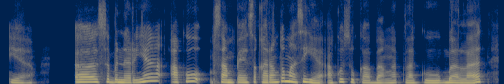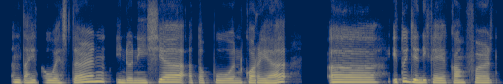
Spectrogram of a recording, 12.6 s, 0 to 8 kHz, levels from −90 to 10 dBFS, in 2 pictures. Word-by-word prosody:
Iya. 175 -4 -5 0.5
Eee, 235 +1 +4
sebenarnya 220 +2 +2 0.3
aku 290 - -1 0.2
sampai 210 -1 +2
sekarang 215 -1 0
tuh, 305 - +5
masih, 250 +1 +2
ya. - - -5
Aku 180 +9 -3
suka 225 -5 -5
banget 170 +3 -3
lagu 175 0 -1
ballad, 185 +3 +2 0.5
entah 205 -2 0
itu 200 - -7
western, 205 +10 +1 0.2
Indonesia, 195 +3 +2
ataupun 190 -2 -3
Korea. 190 +2 +2 0.6
Eee, 225 -1 +3 0.2
itu 225 +6 +1
jadi 215 -2 +6
kayak 195 -2 -1
comfort, 195 0 -1
205 Hz, 120 wpm, -24 LUFS, 190-225 Hz, 0.6 s, jadi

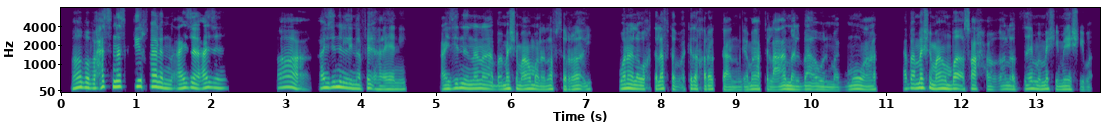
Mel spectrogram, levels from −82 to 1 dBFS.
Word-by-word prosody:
آه 175 +4 +5
بابقي 165 -4 +3
حاسسس 200 +2 0
ناس 205 0 +5
كتير 210 0 +1
فعلًا 175 -9 +4
عايزة 160 +1 +3
عايزة 160 -1 +1 0.7
آه، 180 0 0
عايزين 170 +5 +4
اللي 170 -4 +4
ينافقها 130 -5 -1
يعني، 110 +1 -3 0.4
عايزين 140 +6 +1
إن 140 -1 +2
أنا 140 -3 +2
أبقى 110 0 -3
ماشي 135 0 +1
معاهم 125 +2 +2
على 105 -2 -2
نفْس 120 +1 -4
الرأي، 115 +2 -2 0.4
وأنا 145 0 +4
لو 125 -2 +2
اختلفت 130 +2 -2
أبقى 95 -4 -5
كده 130 -2 -1
خَرجت 115 0 -3
عن 95 0 -2
جماعة 110 +5 -2
العمل 105 +2 +1
بقى 110 0 -3
والمجموعة، 105 +4 -2 0.4
هابقى 150 +4 0
ماشي 160 0 +3
معاهم 135 0 +3
بقى 135 -4 +2
صح، 125 -2 -2
غلط، 110 +2 -5
زي 125 +1 -1
ما 125 - 0
ماشي 120 -3 -2
ماشي 110 -2 -2
بقى. 95 -1 -14
125 Hz, 190 wpm, -22 LUFS, 110-150 Hz, 0.7 s, آه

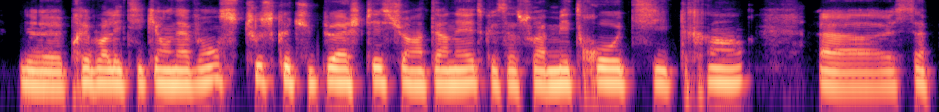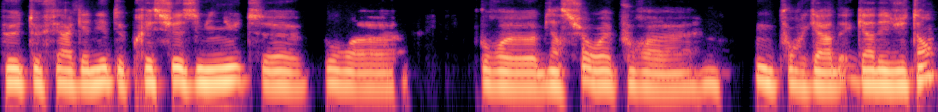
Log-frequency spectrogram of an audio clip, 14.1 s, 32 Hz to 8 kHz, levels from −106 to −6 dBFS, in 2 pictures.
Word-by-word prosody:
De 120 -2 +2
prévoir 130 +2 +1
les 130 -1 +4
tickets 130 +1 -2
en 125 - +4
avance, 140 +4 +1
tout 160 - -1
ce 140 - +1
que 145 - +2
tu 130 -1 -2
peux 140 +2 +2
acheter 135 +2 +2
sur 130 -1 0
internet, 130 +2 +1
que 130 - -5
ça 125 +1 -3
soit 125 +1 0
métro, 130 +2 +3
ti 125 +1 -4
et 125 - -5
train. 135 +1 -2 0.6
Heu, 115 0 -2
ça 125 +1 -5
peut 135 +3 +1
te 130 +1 -1
faire 130 0 -2
gagner 130 +3 +2
de 130 - -2
précieuses 130 +1 +2
minutes, 140 +2 +3
heu, 120 -2 -1
pour, 120 -4 -2
heu 110 0 -5 0.7
pour 120 -2 0
heu, 110 0 0
bien 120 +2 0
sûr, 140 +5 +1
ouais, 125 -1 +1
pour, 115 0 -5
heu, 110 - -3
m 115 +3 -7 0.3
m 135 -4 +1
pour 125 -2 -4
garder 115 +3 -1
garder 125 -3 +3
du 120 0 +2
temps 155 +8 -1
125 Hz, 200 wpm, -23 LUFS, 120-135 Hz, 0.7 s, les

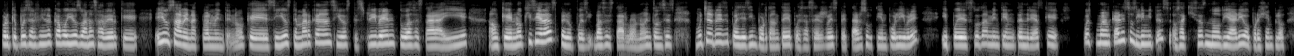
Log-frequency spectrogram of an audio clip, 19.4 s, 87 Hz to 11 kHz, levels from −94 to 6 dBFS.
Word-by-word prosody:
Porque 240 -2 +2
pues 250 +2 +1
al 235 -1 -1
fin 250 +1 -2
y - - -2
al 270 - -3
cabo, 260 0 +4
ellos 260 0 +3
van 240 -1 +3
a 250 - -1
saber 225 -1 +1
que. 210 -1 -4 0.2
Ellos 315 -2 +2
saben 240 -6 +4
actualmente, 205 0 -4
¿no?, 225 - -7
que 205 -3 +2
sí 220 +2 -3
ellos 255 +3 +2
te 235 - -4
marcan, 280 +4 0
si 255 - -8
ellos 235 0 -1
te - - -16
escriben, 250 +4 +1
tú 235 -2 0
vas 225 0 +4
a - - -4
estar 205 -1 +1
ahí, 220 +6 -1 0.3
aunque 215 0 +4
no 240 +2 +1
quisieras, 315 +6 +5
pero 225 - +3
pues 200 -1 -6
vas 225 +1 0
a 240 - -2
estarlo, 105 - -3
¿no? - - -6
Entonces, 230 +1 -3 0.3
muchas 265 +6 0
veces, 290 0 -3
pues 235 -2 +4
es 225 +1 +4
importante, 210 0 -1
pues 195 - -8
hacer 105 - -7
respetar 220 -2 -2
su 225 0 -7
tiempo 215 0 -3
libre, 220 +9 +1 0.3
y 235 - -2
pues 220 0 +6
tú 245 - -2
también, 240 -2 -3
tien 225 -2 -4
tendrías 220 -1 -1
que, 240 -2 -3 0.3
pues 295 - -4
marcar 275 +3 +2
esos 345 -2 0
límites. 255 - -2
O - - -3
sea, 220 +1 -1
quizás 255 +4 -6
no 240 -2 +2
diario. 225 +2 +2
O - - -10
por 205 -2 -4
ejemplo, 220 +1 -5
230 Hz, 215 wpm, -22 LUFS, 215-255 Hz, 0.3 s, pues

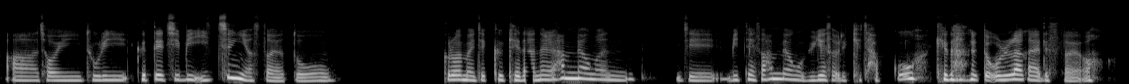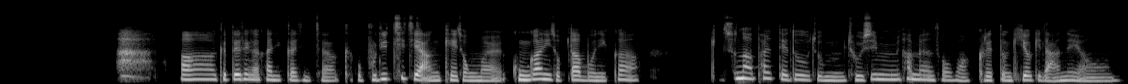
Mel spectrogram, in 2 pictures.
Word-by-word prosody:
아 185 -1 -3
저희 185 0 -1
2 200 -1 -1
이 200 0 0
그때 220 0 +2
집이 215 +1 -2
2 195 -1 -2
층이었어요 185 - +4
또. 170 +2 -2 1.1
그러면 215 -4 +3
이제 190 +1 -2
그 205 - 0
계단을 200 +2 +1
1 275 +2 +7
명은 235 -4 +2 0.4
이제 175 -2 -4
밑에서 220 -2 -1
1 255 +3 +5
명은 220 -7 +1
위에서 200 +2 +1
이렇게 190 +2 -7
잡고 230 +8 0 0.2
계단을 220 -1 +3
또 - - +1
올라가야 210 0 +4
됐어요. 80 - -4 2.3
아. 230 0 +1
그때 230 0 +4
생각하니까 220 -4 -1
진짜 180 -2 -8
그거 200 0 -10
부딪히지 240 +4 0
않게 190 +1 0
정말 175 -2 -3
공간이 235 +3 +4
좁다 205 0 0
보니까 185 +3 -3 0.7
이렇게 - - -18
수납할 280 +3 +3
때도 220 -4 -3
좀 185 -2 -3
조심하면서 225 0 -2
막 175 -3 -7
그랬던 180 -1 -4
기억이 195 +1 -2
나네요. 160 -2 -4
205 Hz, 275 characters per minute, -22 LUFS, 185-225 Hz, 2.3 s, 1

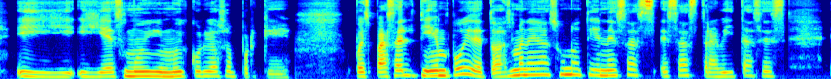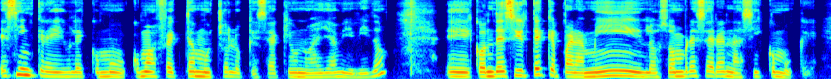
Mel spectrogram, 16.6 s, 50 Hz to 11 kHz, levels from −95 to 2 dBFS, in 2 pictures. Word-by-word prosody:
Y 165 -3 -4
y 170 -1 -5
es 175 +4 0
muy, 185 -1 +2
muy 175 +2 0
curioso 190 0 -7
porque, 140 -4 -14 0.6
pues, 175 -1 +1
pasa 180 +4 +3
el 215 -1 -6
tiempo 210 +4 +1
y, 265 - -2
de 190 -4 0
todas 170 +3 -4
maneras, 240 +2 -1
uno 255 -1 -1
tiene 215 -2 -3
esas 220 -1 +7
esas 215 +4 +2
trabitas. 170 +3 -8
Es 185 -2 -1 0.4
es 200 +4 +7
increíble 175 -8 -1
cómo 170 -1 -4
cómo 185 +2 -2
afecta 180 +1 -3
mucho 180 0 -1
lo 165 -3 -8
que 140 -3 -13
sea 150 0 +3
que 165 - -10
uno 160 -2 -2
haya 155 +1 -6
vivido. 160 - -7 0.6
Eh, 175 -1 +1
con 180 +1 +2
decirte 210 +5 +6
que 225 -1 -3
para 170 -3 -1
mí 185 +2 +2
los 160 0 -3
hombres 180 +3 +2
eran 185 -2 -2
así 160 +2 0
como 170 -2 -7
que - - -24
180 Hz, 165 wpm, -24 LUFS, 170-205 Hz, 0.6 s, esas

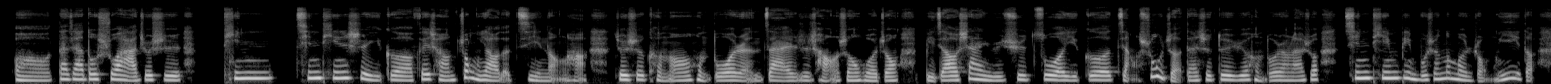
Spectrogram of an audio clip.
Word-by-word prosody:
哦， 185 -2 -1
大 240 - +2
家 235 -1 +3
都 240 +1 +3
说 240 0 0
啊， 190 -5 +3
就 210 +2 +1
是 200 -2 0 0.4
听 285 +1 +3 0.2
倾 290 0 +4
听 295 0 +3
是 275 -6 +2
一 195 - -2
个 200 -2 0
非 235 +5 +1
常 205 -5 -1
重 285 -2 +2
要 190 -4 +2
的 - - -6
技 200 -4 0
能 170 - -5
哈， - - -5 0.3
就 220 -2 +4
是 215 0 0
可 205 -1 -6
能 185 +2 -2
很 210 -4 -3
多 185 +1 +1
人 175 -2 -4
在 175 -2 0
日 180 +1 -5
常 190 - -3
生 185 0 0
活 180 -3 0
中 180 +2 -1 0.2
比 175 - -3
较 195 +1 +4
善 225 +2 +2
于 185 -1 -2
去 215 +2 -1
做 215 -2 +2
一 185 -1 -2
个 200 +1 +1
讲 195 - -4
述 365 -1 +1
者， 295 - -4
但 185 0 -3
是 205 +2 -2
对 210 0 +1
于 205 +1 0
很 210 -4 -4
多 185 - -3
人 190 -1 -2
来 185 +1 -3
说， 220 +1 -1 0.2
倾 290 0 +4
听 290 0 +3
并 275 -6 +2
不 210 - -1
是 250 +3 -1
那 275 +2 0
么 230 -6 +2
容 185 +4 -8
易 265 +3 +1
的。 - - -8
205 Hz, 250 characters per minute, -21 LUFS, 190-240 Hz, 0.4 s, 倾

